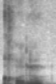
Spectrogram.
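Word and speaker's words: Kurono: plus la marque chrono alors ça s'écrit couronnot voilà mais en fait prononcé à la japonais c'est chrono donc à la base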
